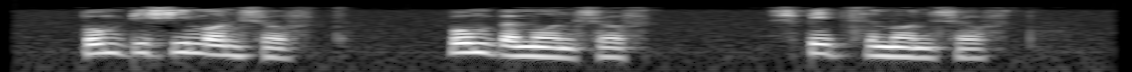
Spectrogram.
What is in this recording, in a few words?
"bombichi", Alsace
